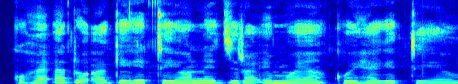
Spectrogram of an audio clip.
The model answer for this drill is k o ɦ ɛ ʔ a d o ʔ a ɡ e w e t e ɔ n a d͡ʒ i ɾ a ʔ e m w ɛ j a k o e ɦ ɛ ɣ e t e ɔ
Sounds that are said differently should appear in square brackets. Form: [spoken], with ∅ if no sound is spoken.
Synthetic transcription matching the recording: k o ɦ ɛ ʔ a d o ʔ a ɡ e [ɣ] e t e ɔ n [e] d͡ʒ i ɾ a ʔ e m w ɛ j a k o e ɦ ɛ ɣ e t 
